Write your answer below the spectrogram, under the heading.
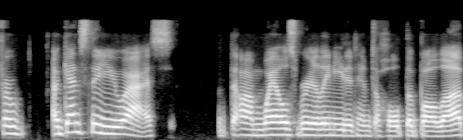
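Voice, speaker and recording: A woman with a fairly low pitch uses an ordinary speaking voice and moves at a moderate pace. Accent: American. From United States. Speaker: football journalist. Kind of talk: interview.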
